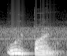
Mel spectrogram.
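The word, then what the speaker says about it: אולפן: Ul, se não fosse muito seria ule. ule, mas aqui é ulpan, escola, né?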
